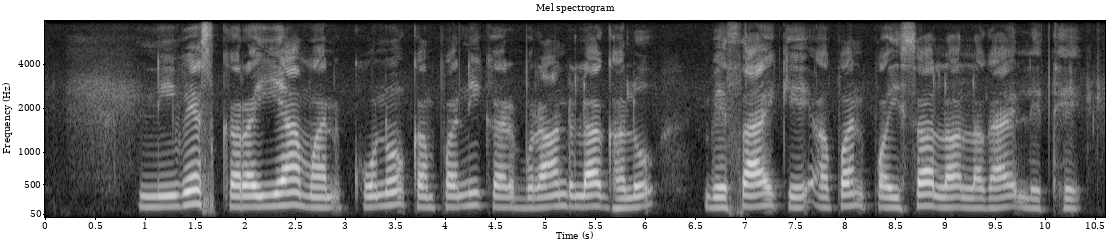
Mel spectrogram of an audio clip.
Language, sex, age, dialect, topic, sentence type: Chhattisgarhi, male, 56-60, Northern/Bhandar, banking, statement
